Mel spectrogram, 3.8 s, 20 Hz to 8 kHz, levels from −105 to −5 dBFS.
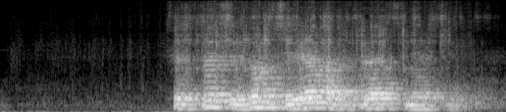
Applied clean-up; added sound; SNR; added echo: neural separator model SepFormer DNS4.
